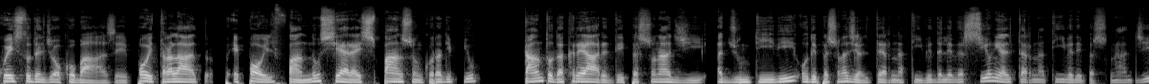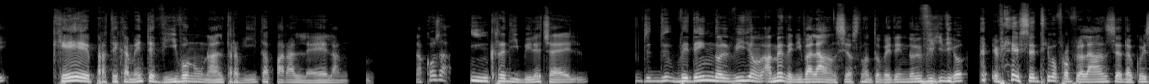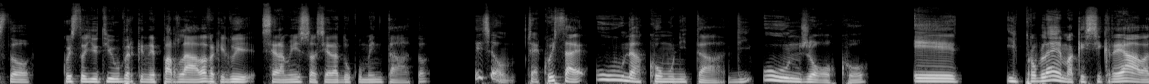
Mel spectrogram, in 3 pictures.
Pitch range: 105-140 Hz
